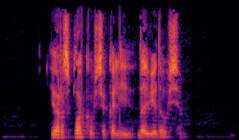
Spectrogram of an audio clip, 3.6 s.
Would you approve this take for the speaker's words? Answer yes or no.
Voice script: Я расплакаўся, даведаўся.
no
